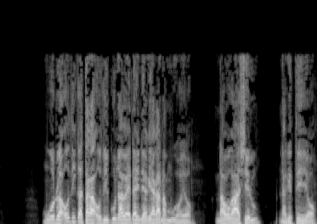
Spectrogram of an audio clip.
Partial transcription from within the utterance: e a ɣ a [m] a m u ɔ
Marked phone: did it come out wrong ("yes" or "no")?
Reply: yes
